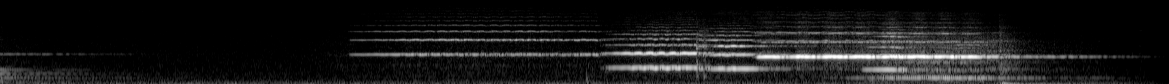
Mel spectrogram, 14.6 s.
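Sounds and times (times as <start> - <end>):
violin and orchestra: 4.4 - 13.8.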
